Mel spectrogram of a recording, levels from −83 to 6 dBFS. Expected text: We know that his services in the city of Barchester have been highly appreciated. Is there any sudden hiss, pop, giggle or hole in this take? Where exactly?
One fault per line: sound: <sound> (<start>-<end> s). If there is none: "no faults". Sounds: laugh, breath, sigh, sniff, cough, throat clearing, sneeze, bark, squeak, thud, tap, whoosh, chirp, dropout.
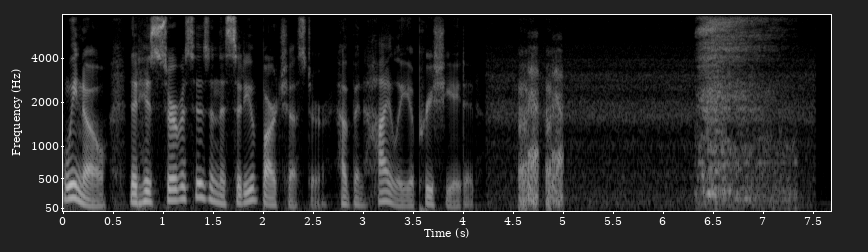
sound: laugh (4.5-5.0 s)
sound: sigh (6.3-7.4 s)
